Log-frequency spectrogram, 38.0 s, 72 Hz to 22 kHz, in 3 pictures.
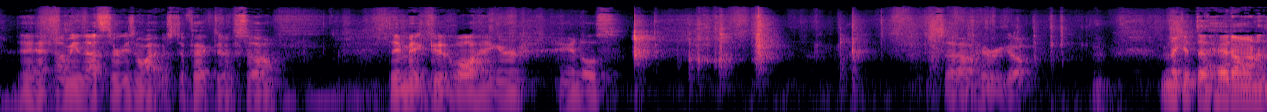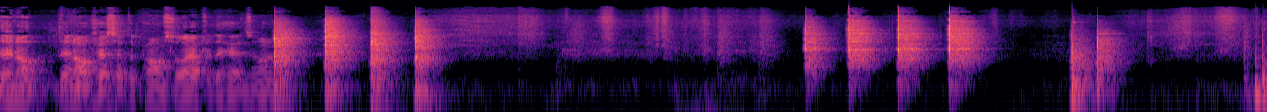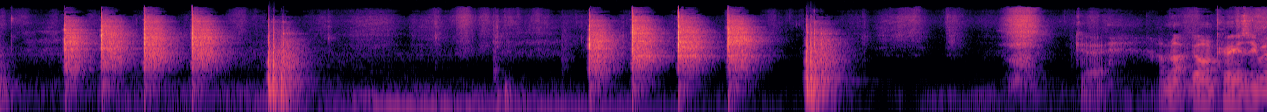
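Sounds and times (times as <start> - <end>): hammer knocking on wooden handle: 25.2 - 28.4, 31.2 - 33.8.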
